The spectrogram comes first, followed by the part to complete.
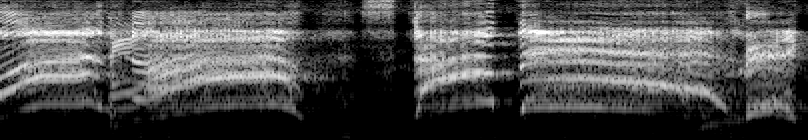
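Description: A cartoon baby screaming in two long, high-pitched wails, each rising at the start and falling away at the end, with a short break about halfway through.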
